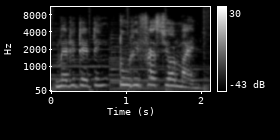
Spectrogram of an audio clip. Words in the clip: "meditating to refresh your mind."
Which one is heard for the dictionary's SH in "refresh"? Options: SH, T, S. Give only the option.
S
